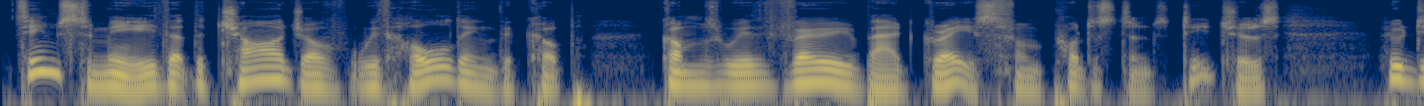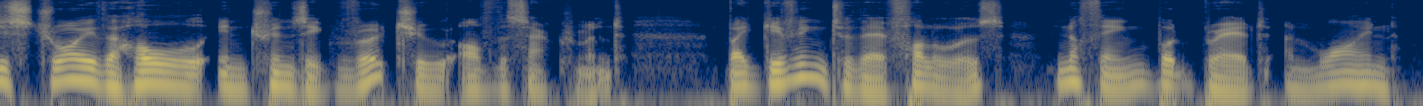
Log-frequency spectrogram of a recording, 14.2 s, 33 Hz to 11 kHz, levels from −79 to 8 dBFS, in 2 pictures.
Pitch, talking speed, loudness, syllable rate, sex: 100 Hz, 160 wpm, -20 LUFS, 4.8 syllables/s, male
